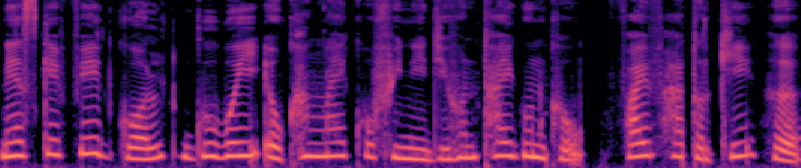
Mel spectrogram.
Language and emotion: Bodo, neutral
